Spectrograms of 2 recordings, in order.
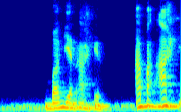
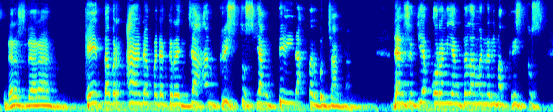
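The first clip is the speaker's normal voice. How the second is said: fervent preaching; 7 semitones higher than usual. Acted. Preaching at full force.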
